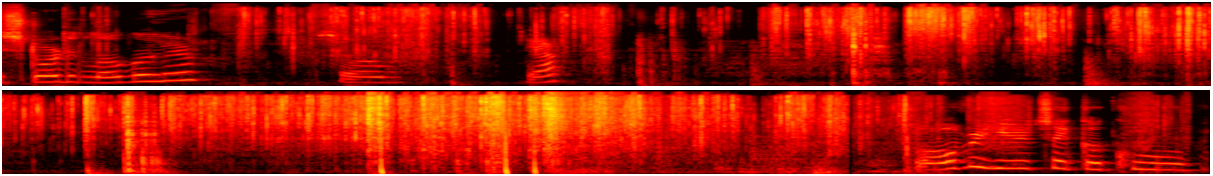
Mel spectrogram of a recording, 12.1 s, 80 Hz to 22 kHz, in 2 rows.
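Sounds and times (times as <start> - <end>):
plastic packaging crinkling: 1.1 - 10.8, 11.8 - 12.0.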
